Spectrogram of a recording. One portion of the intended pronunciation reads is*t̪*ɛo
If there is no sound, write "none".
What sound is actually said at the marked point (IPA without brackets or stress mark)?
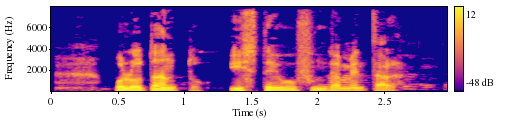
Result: t̪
